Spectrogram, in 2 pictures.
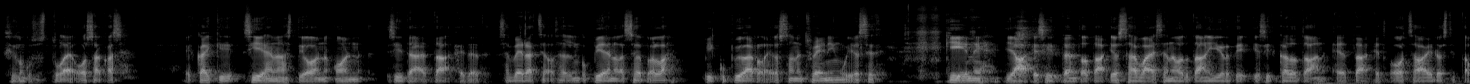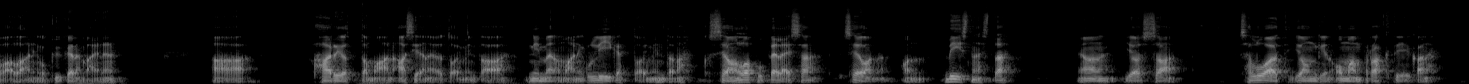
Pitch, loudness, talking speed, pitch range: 85 Hz, -35 LUFS, 145 wpm, 80-90 Hz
